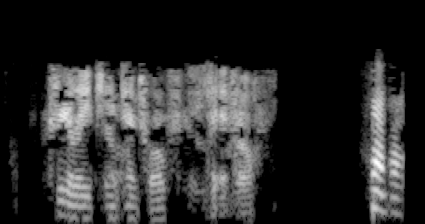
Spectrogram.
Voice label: Dispatch, scanner; Regional Wireless Cooperative (RWC); Scottsdale PD; Simulcast H- Scottsdale; Nth Dispatch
